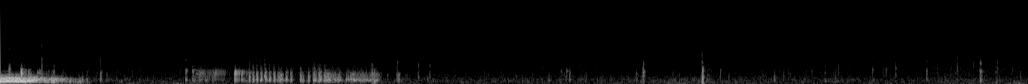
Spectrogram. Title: morning stomach growls :3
